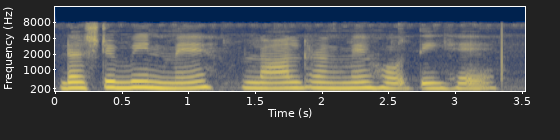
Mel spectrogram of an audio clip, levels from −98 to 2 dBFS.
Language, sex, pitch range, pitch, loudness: Hindi, female, 225-245 Hz, 235 Hz, -16 LUFS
